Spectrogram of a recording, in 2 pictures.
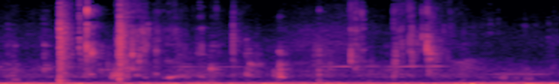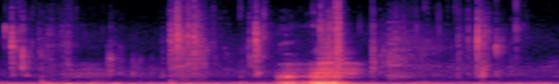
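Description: Close-up eating sounds of fish curry and rice being chewed: many small wet mouth clicks and smacks, with one louder, fuller mouth sound a little under six seconds in.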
